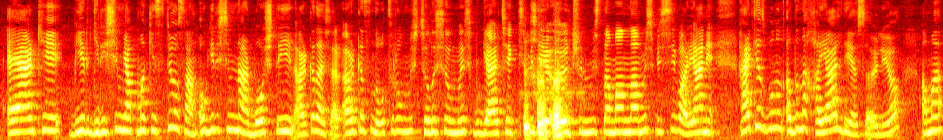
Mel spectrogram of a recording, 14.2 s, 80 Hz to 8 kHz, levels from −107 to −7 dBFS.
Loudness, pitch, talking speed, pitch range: -18 LUFS, 260 Hz, 130 wpm, 245-280 Hz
